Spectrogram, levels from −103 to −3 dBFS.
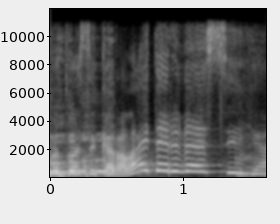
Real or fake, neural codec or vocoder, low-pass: real; none; 10.8 kHz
